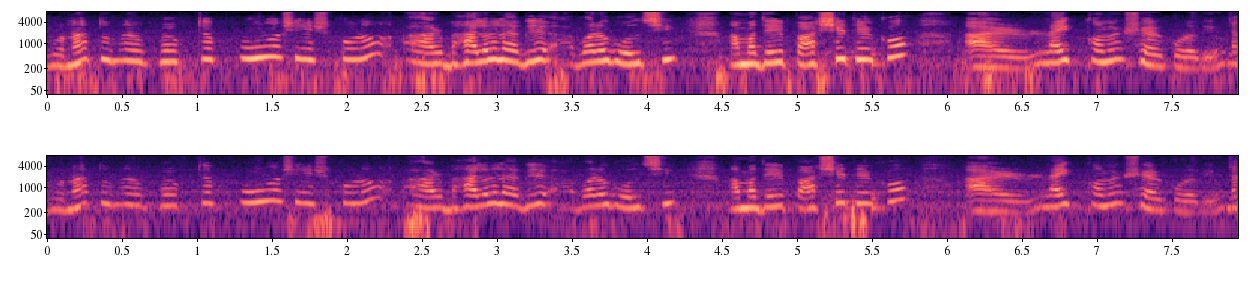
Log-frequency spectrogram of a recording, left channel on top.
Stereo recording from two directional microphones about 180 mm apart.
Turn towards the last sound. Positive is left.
turn(degrees=20)  # may be behind; listen again after turning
